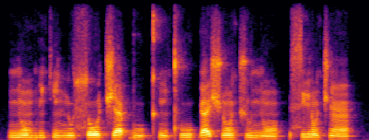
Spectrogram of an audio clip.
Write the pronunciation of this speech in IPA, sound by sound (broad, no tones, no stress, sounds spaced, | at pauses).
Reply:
ɲ õ b ĩ c ĩ n u s o t͡ʃ æ ɓ u kʰ ĩ tʰ u ɠ æ ʃ õ t͡ʃ u ɲ õ | s i ɾ õ t͡ʃ æ̃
